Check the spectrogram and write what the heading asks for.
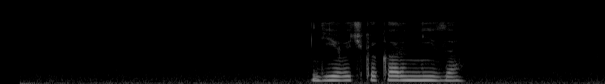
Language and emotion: Russian, neutral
